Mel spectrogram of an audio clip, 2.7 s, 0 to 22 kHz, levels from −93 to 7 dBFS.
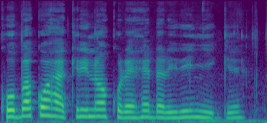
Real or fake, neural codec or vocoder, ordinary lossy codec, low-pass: fake; vocoder, 44.1 kHz, 128 mel bands, Pupu-Vocoder; none; none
